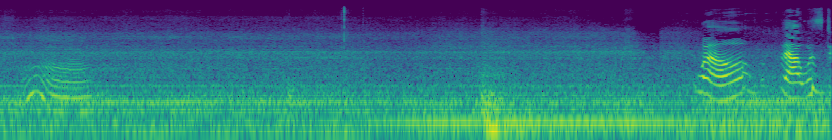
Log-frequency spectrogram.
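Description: A steady low mechanical hum that grows stronger about halfway through, with a short thump about five seconds in. A voice is heard briefly near the start, and a woman starts talking near the end.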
